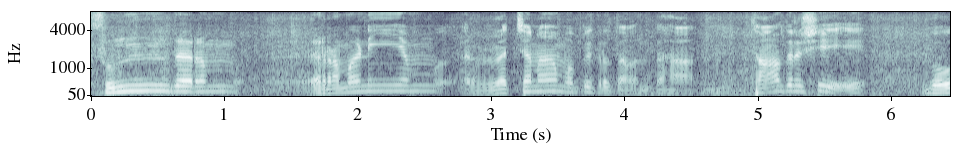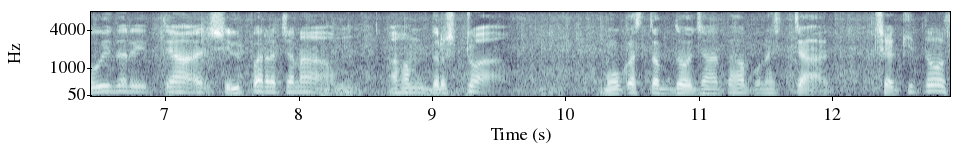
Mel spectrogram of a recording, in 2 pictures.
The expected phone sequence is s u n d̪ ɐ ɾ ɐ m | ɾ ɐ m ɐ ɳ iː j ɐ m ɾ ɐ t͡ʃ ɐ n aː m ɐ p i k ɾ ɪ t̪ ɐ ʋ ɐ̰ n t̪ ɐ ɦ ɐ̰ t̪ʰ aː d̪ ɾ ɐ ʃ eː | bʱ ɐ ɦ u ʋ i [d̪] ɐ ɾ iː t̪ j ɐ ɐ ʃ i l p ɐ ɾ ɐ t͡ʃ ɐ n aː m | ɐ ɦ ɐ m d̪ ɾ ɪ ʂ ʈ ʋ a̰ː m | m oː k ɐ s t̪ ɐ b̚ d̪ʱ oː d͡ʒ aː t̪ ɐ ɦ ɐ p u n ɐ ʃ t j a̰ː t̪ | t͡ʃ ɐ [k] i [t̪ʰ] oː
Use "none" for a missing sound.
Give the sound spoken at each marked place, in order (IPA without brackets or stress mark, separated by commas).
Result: d̪, k, t̪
